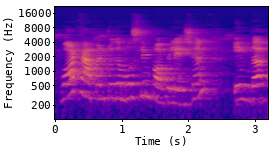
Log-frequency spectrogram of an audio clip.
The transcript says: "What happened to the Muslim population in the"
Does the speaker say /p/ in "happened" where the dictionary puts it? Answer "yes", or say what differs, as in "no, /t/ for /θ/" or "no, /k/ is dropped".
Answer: yes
